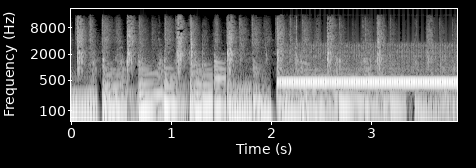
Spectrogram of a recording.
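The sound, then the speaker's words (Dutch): A steady, single-pitched telephone ringing tone while a call is being placed. It starts abruptly after a stretch of music and holds for about a second and a half while the music continues underneath. “Ik ga bellen met het mooie Twello.”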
